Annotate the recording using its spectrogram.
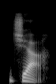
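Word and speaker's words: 家: This is ja and it's pronounced ja.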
